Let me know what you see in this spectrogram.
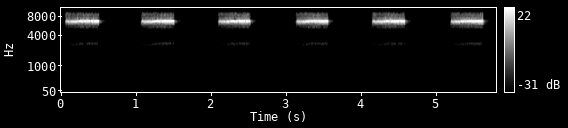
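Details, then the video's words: Bell cricket (알락방울벌레), from a 2020 national biological resources archive: high, ringing chirps about half a second long, repeated steadily about once per second, six in a row, with no other clear sounds. "알락방울벌레, 여러번 듣기, 곤충소리"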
